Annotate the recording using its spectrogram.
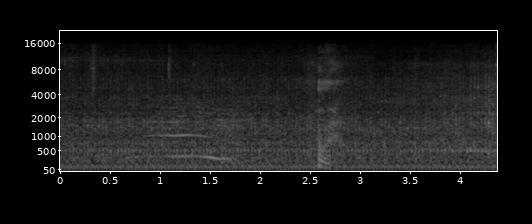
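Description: A cow lowing: one rising-and-falling call about a second in, over a steady low hum, followed by a short call that drops in pitch a little past halfway.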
